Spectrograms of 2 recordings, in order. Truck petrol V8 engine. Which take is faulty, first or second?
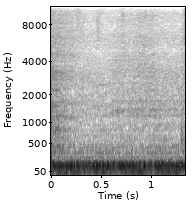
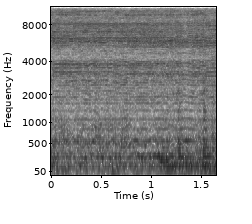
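second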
